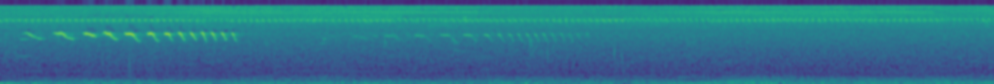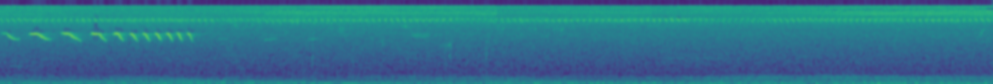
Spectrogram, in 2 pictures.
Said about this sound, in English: Some Canada geese coming this way.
